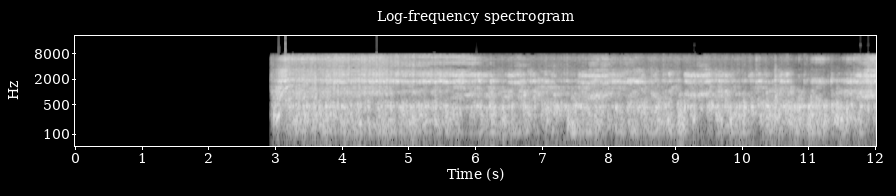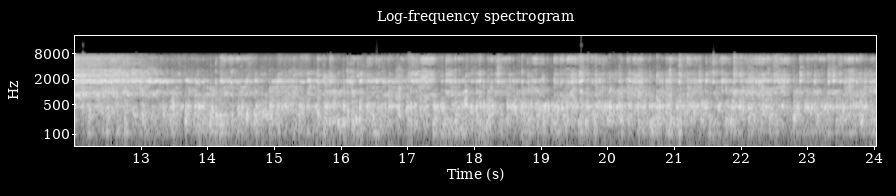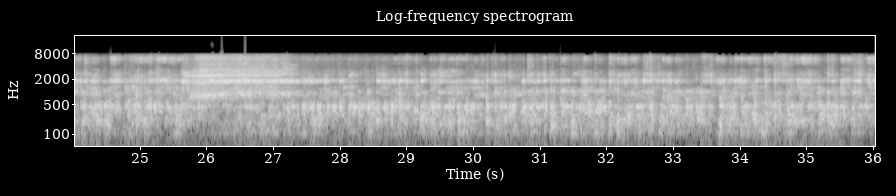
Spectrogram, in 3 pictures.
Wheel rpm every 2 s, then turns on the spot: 0, 60, 220, 230, 230, 230, 230, 230, 230, 230, 230, 230, 230, 230, 230, 230, 230, 230.
none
